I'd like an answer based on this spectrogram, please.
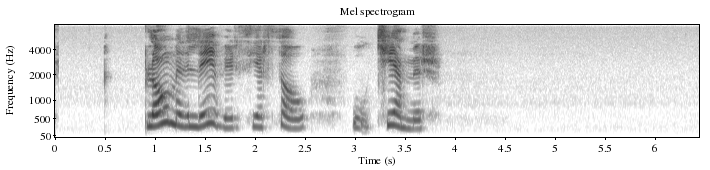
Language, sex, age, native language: Icelandic, female, 10, Icelandic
